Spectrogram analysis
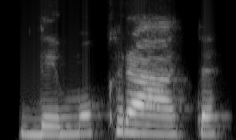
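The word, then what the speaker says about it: demócrata: seria aristocrata burocrata Democrata em espanhol a sílaba tônica vai mudar né não vai ser mais lucrar ser em português e vai ser aqui na sílabas que eu coloquei em então em espanhol eu vou dizer aristocratar lembra que o outro fechadinho não era estoqueta aristocrata burocratar democrata viu como que muda né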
